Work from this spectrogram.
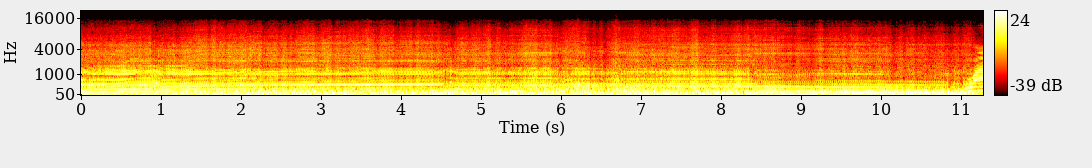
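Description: A Yamaha R1 sport motorcycle engine revs loudly and continuously, its pitch climbing and dropping through several throttle swells, with gurgling, burbling pops as it decelerates. No voices are heard.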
